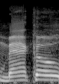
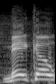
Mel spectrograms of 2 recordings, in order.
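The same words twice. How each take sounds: First: The first vowel is a short A sound. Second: The first vowel is a long A sound. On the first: "short A" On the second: "long A"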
